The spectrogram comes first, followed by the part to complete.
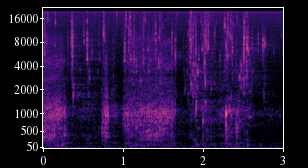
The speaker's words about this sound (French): Zélie remplit sa cruche d'eau.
